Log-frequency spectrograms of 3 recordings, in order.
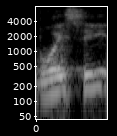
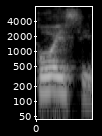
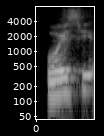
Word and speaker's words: Boise: Um we just got back from Boisee and it's pronounced Boisey, not Boise. Boisey, Idaho.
